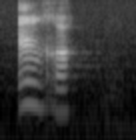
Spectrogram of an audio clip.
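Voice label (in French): "rat", French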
